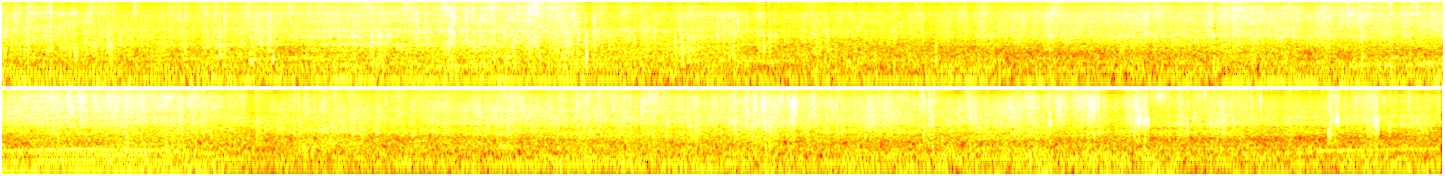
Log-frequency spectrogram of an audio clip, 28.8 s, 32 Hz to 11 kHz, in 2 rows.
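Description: Off-road 4x4 vehicle's engine running while driving, with wind noise on the microphone; the engine pitch rises and falls about halfway through and rises again near the end.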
